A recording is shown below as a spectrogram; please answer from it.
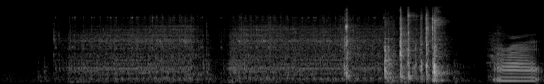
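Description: A sewing machine stitches four fabric layers of a Loftus bralette in long steady runs with a short pause between them, then a clattering burst and a quick final whir, all loud and close.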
